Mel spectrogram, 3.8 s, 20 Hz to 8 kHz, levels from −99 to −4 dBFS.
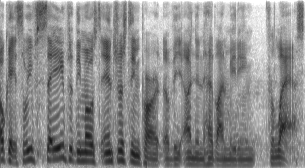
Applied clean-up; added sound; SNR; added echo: none; none; none; none.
